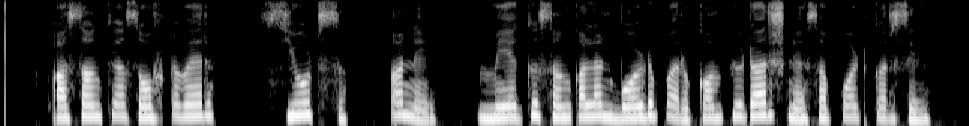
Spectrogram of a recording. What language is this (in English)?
Gujarati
